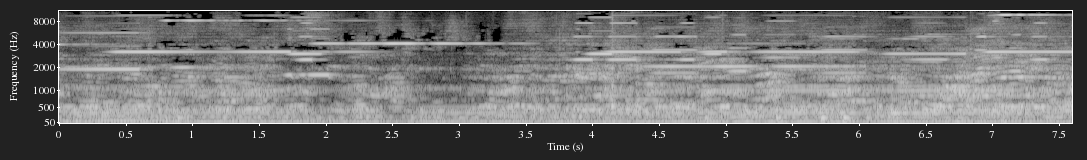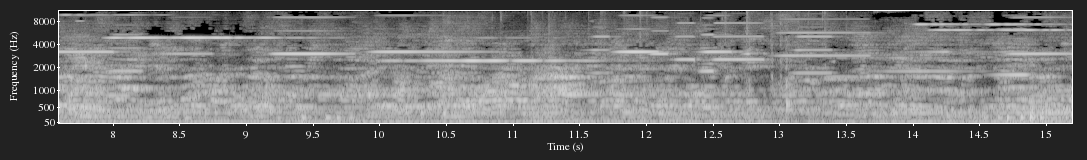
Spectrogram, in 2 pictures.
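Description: Live experimental electroacoustic music: accordion played with a sampler, effects and Deluge units, with many short, high held tones starting and stopping over a steady low drone.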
